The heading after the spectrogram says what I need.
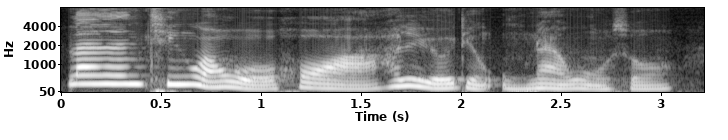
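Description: A woman's voice: sits low, big pitch swings, fairly quick, darkish tone. A young woman, hosting a podcast and telling a personal story in a playful, teasing way with frequent giggles. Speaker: podcast host.

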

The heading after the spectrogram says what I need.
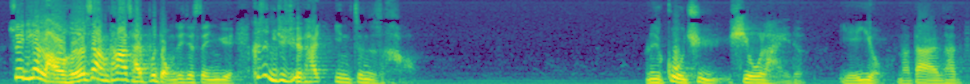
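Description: A man's voice: medium pitch, breathy edge. An older man from Taiwan, an abbot giving a Buddhist dharma lecture to monastics, breaking into sung and chanted examples as he explains. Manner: demonstrates singing and chanting, animated and playful.

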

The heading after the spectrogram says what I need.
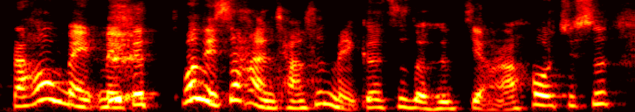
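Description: A young Malaysian woman co-hosts a relaxed podcast chat, her voice rising and falling in animated swings. She laughs often and sits slightly high in pitch. The recording is dry and close. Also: racing, slightly rough, no echo. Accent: Hokkien-tinged Malaysian Mandarin. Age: young adult. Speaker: podcast co-host. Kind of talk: casual chat.

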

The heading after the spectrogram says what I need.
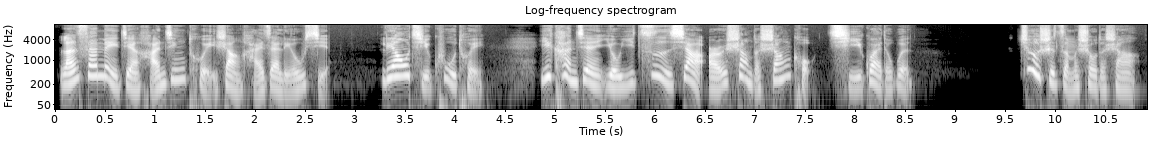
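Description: A woman narrating a martial-arts story as an audiobook host, with an expressive storytelling cadence. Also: mid-range voice, measured pace, no room sound, clean studio sound.

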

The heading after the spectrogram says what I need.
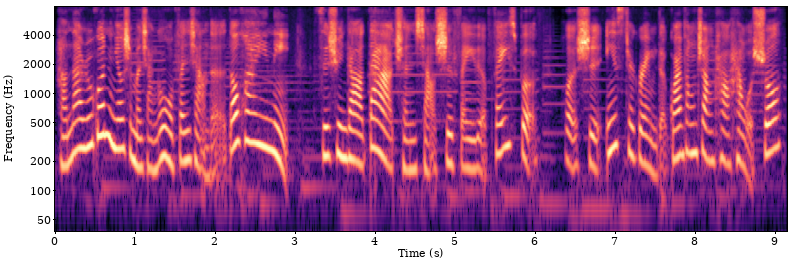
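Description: A woman's voice: mid-range voice, expressive, normal speed, hardly any pauses, soft background music. A Taiwanese woman hosting a casual solo podcast in a reflective, explanatory way, speaking through a face mask, slightly muffled and a little breathless with audible breathing. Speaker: podcast host. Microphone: close microphone, voice through a face mask.

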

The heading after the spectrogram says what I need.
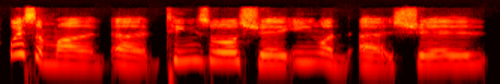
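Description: Woman, young adult, Taiwanese Mandarin accent, podcast co-host, animated storytelling, fairly high pitch. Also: slow pace, vocal fry, dry recording, studio quality. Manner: storytelling, animated, laughs often. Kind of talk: casual chat.

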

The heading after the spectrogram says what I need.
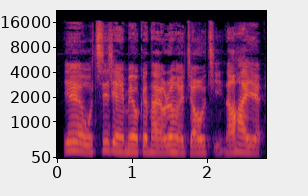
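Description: A woman's voice: mid-range voice, steady tone, rapid-fire, clear, resonant tone. A young woman, co-hosting a casual podcast and telling a story in a rambling way, with frequent restarts and acted-out quotes. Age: young adult. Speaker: podcast co-host.

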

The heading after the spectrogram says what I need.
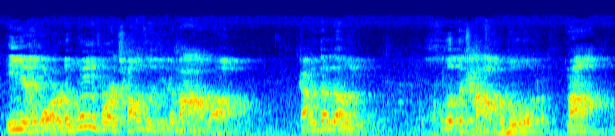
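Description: A man's voice: high voice, sing-song, unhurried, a bit bright, slight background noise. A middle-aged man telling a comic traditional story with playful asides on a live stage, recorded from a distance in an echoey hall.

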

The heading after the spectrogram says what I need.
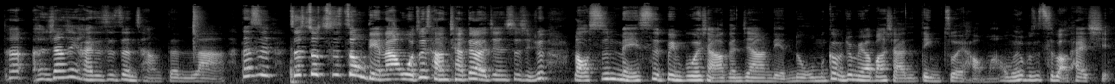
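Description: Woman co-host, rapid talker, crisp bright tone, teasing banter. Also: medium pitch, big pitch swings. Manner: teasing, quick-witted banter. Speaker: podcast co-host and teacher. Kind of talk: casual chat.

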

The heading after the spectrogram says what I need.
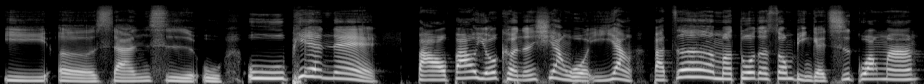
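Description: A woman's voice: fairly high pitch, big pitch swings, slow pace, clear, resonant tone, dry recording, studio quality. A woman voicing a chatty little boy about to start kindergarten in a children's picture book read-aloud, playful and giggly as she talks straight to the children listening. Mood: cheerful, boastful. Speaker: storybook reader.

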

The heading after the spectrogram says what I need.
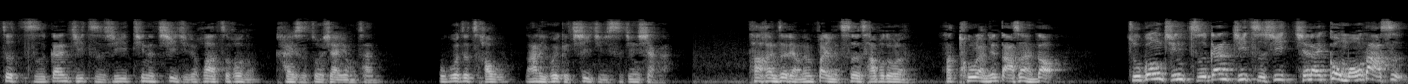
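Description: A man narrating a history story in a lively, dramatic way. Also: mid-range voice, a little fast.

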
